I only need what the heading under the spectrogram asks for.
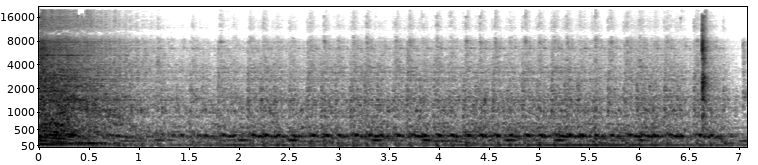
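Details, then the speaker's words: Yumbo GS 125 single-cylinder motorcycle, new engine with original exhaust, not fully run in, just after valve clearance adjustment: short blip on start, then an even, quiet putter with no valve tapping; healthy normal idle. "good very well friends there we learned I passed this side and we learned we have practically no sound this engine was a new engine"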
